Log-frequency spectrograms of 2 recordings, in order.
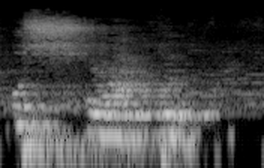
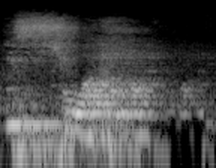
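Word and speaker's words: أسوة: Yang umumnya dan selalu kita baca, Imam Hafiz itu membaca dengan uswatun. Uswatun. Namun ada satu lagi Imam Nafi' itu membacanya dengan iswah.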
